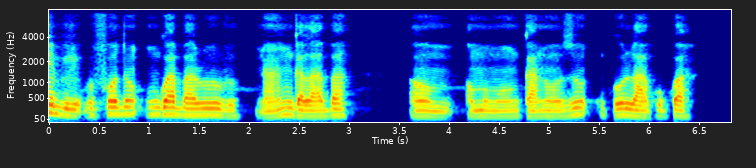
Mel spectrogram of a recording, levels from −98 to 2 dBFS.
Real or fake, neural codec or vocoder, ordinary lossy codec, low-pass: fake; codec, 16 kHz in and 24 kHz out, 1 kbps, XY-Tokenizer; none; 7.2 kHz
